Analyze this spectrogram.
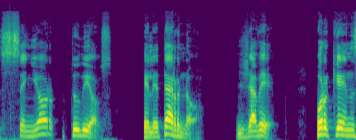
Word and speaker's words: Yahvé: En primer lugar, debe tener el nombre, y vemos que la ley de Dios dice que el nombre es Jehová, o Yahvé, mejor pronunciado, el Eterno.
